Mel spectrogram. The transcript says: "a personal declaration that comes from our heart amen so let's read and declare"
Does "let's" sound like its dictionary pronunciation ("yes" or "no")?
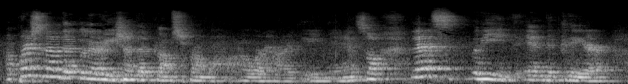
yes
